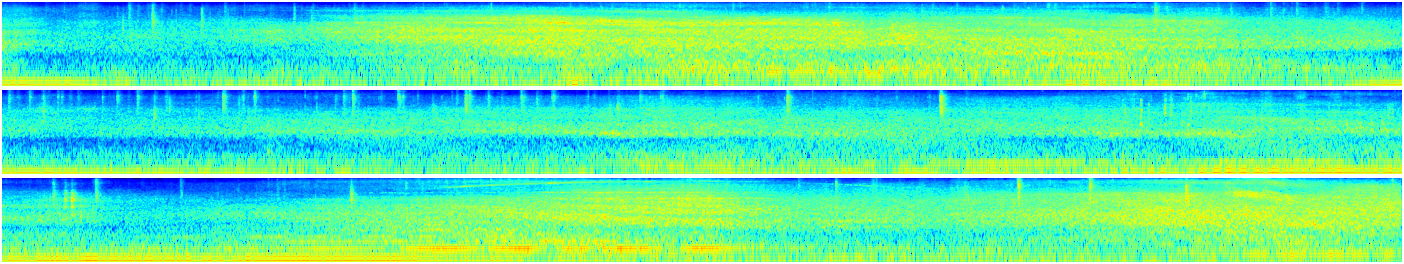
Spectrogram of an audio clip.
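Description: Vehicle engines idling with a steady low hum, and highway traffic passing by, swelling a few seconds in and again near the end.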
